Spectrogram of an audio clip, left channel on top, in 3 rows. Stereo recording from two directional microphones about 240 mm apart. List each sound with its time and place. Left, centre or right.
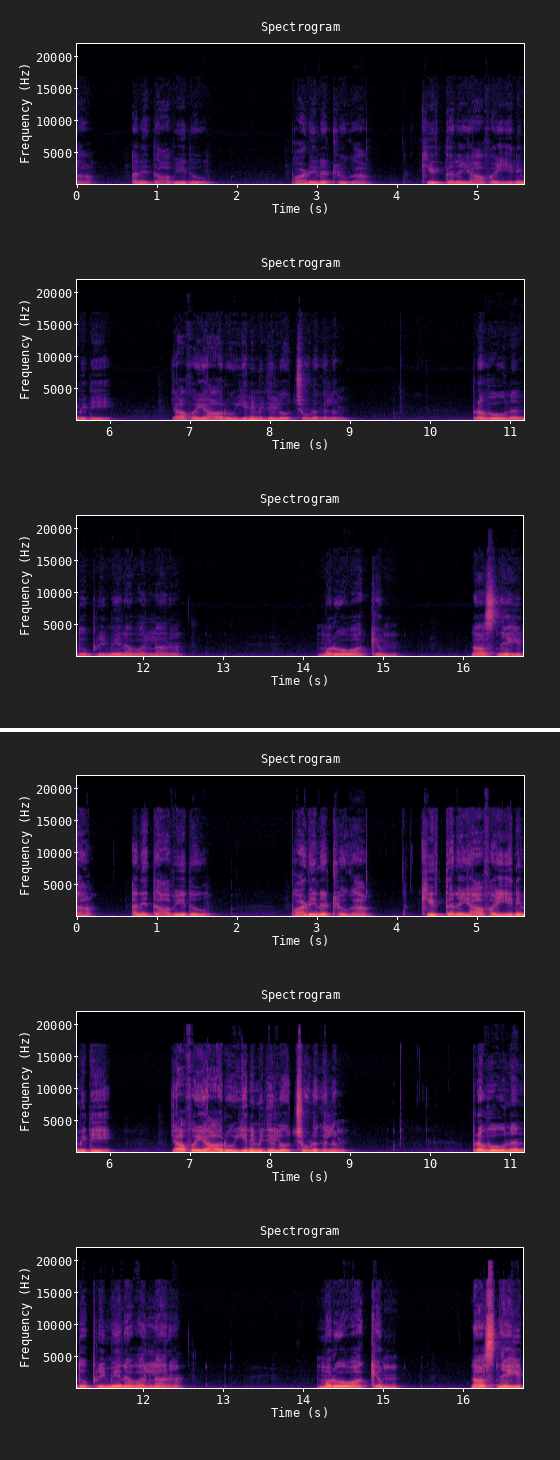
0.7 s speech: right
2.6 s speech: right
10.5 s speech: right
14.2 s speech: right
